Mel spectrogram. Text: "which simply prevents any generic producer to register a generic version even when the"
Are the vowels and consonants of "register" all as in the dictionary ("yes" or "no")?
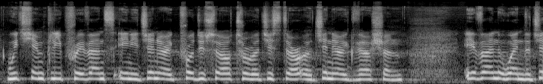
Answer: yes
